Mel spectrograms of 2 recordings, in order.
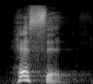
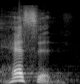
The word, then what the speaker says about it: hesed: So the word for loving kindness, I think it's up here, it's pronounced hesed. Let's try to, everyone say that, hesed. It rhymes with blessed. That's a good way to remember it. Blessed, hesed.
